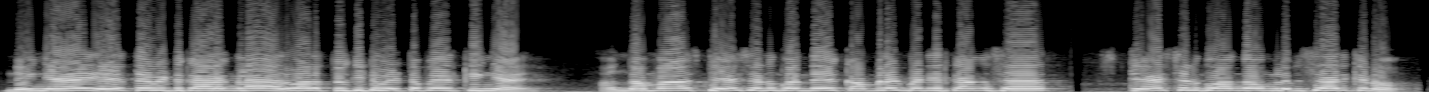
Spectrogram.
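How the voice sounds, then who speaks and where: Cartoon cop, stern and threatening, rapid and squeaky-high, voiced by a man. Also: level tone, fairly bright tone, clean tone. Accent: Tirunelveli Tamil. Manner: firm, threatening. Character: stern brisk village policeman.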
